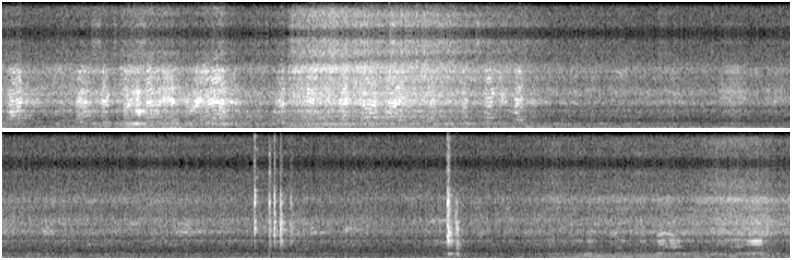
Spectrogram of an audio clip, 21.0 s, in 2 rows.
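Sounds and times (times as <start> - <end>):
sharp clicks: 13.8 - 14.5.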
